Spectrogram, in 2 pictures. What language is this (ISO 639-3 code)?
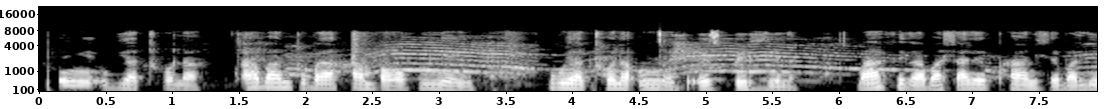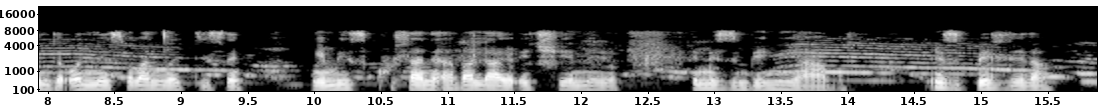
nde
